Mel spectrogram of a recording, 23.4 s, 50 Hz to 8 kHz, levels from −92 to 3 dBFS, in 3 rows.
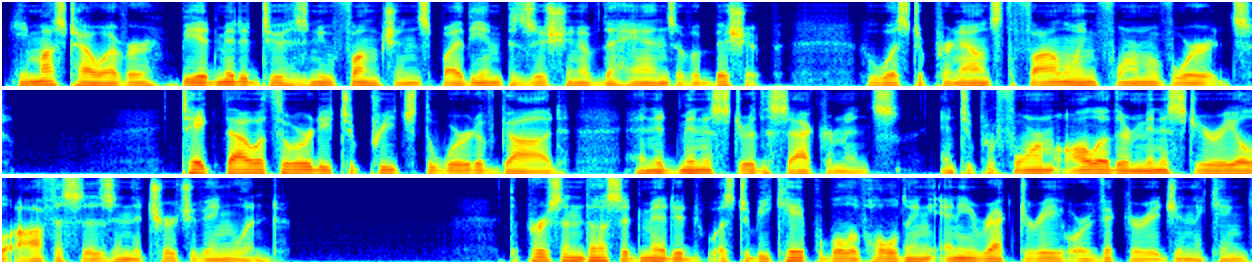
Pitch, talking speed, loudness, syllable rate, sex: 95 Hz, 175 wpm, -20 LUFS, 5.6 syllables/s, male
